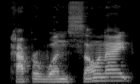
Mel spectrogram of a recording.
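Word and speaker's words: copper(I) selenide: which is negative one copper one selenide and that's how it's actually pronounced the row you don't say copper roman numeral you just say say the number copper one selenide c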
